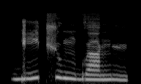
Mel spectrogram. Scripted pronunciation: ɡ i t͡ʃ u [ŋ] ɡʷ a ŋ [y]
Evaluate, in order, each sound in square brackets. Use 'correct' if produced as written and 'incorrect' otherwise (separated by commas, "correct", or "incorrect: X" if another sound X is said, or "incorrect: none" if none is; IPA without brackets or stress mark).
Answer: correct, correct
